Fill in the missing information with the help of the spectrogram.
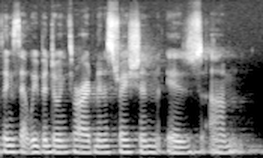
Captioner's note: none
